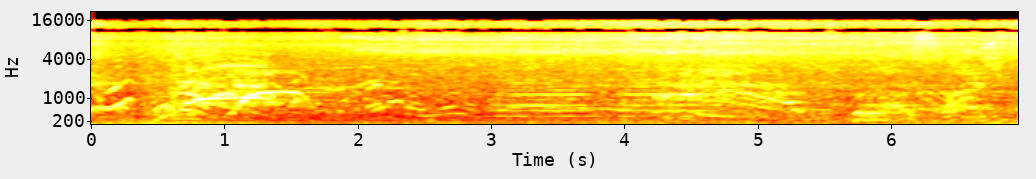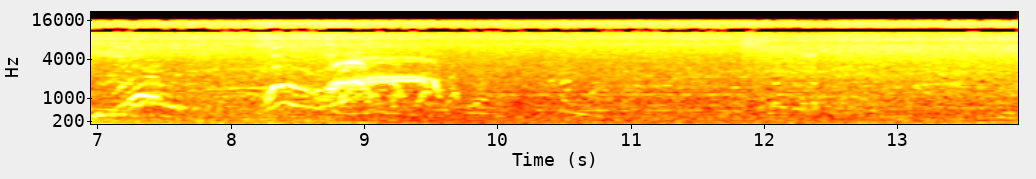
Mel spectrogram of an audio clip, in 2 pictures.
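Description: Water crashes and splashes against a vehicle.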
